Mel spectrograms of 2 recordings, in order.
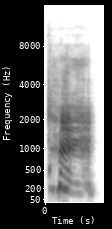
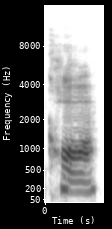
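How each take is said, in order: First: It is said in a Boston accent. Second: It is said in the speaker's own accent. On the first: "He says it like" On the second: "like I say"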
